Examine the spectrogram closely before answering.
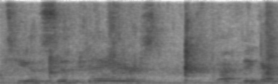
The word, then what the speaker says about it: teosinte: well it comes from a plant called called teosinte or i think i'm pronouncing that right yeah yeah that's native to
